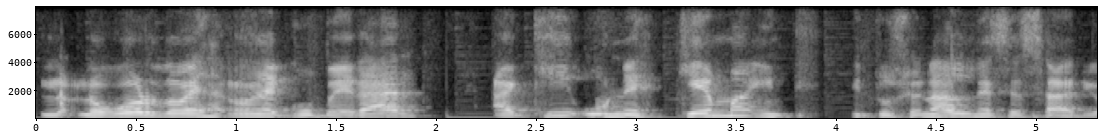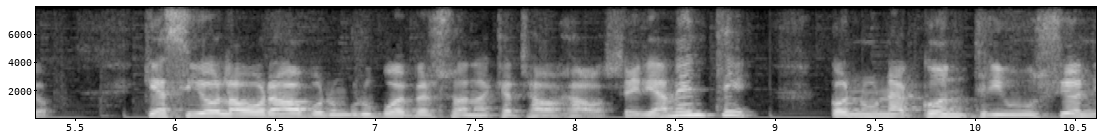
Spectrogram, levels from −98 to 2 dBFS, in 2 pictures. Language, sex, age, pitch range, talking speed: Spanish, male, 50-69, 145-185 Hz, 140 wpm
